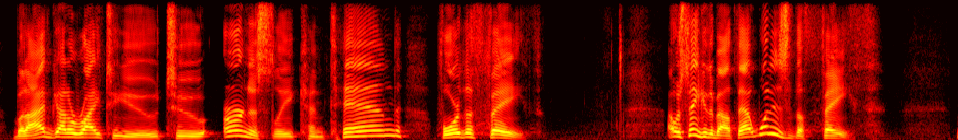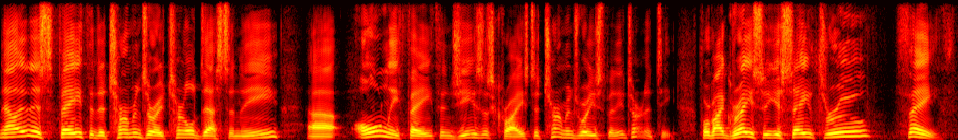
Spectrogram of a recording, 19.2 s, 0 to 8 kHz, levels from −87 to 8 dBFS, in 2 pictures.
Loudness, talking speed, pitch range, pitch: -21 LUFS, 155 wpm, 140-225 Hz, 185 Hz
